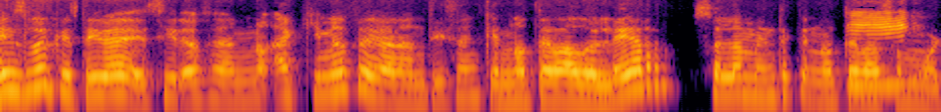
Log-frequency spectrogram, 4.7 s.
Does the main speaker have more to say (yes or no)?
no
